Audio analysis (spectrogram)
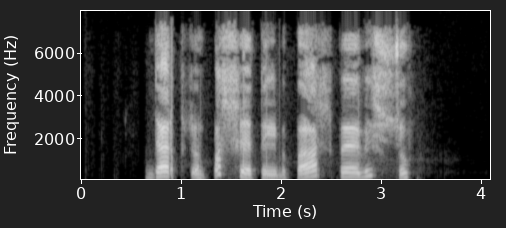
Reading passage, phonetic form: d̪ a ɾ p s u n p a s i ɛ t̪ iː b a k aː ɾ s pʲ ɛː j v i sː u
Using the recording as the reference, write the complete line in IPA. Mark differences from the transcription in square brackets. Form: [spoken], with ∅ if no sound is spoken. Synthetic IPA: d̪ a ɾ p s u n p a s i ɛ t̪ iː b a [p] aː ɾ s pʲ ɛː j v i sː u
